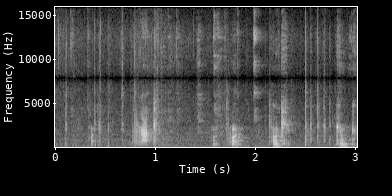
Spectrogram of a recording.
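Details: A pet lory chatters back indoors in short, scratchy bursts and squawks, several per second, arguing with its owner, who says it tells them to shut up, while the owner talks to it.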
